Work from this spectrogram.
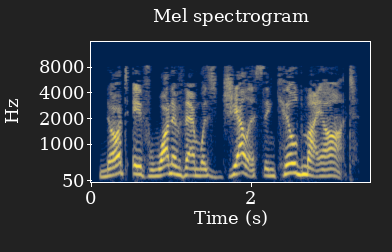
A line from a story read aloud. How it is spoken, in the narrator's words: growled Adrian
